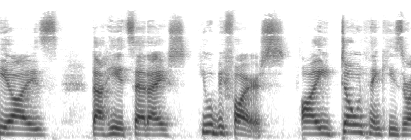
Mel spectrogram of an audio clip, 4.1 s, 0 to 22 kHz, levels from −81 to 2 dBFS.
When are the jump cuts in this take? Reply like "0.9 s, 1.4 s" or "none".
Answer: 2.9 s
